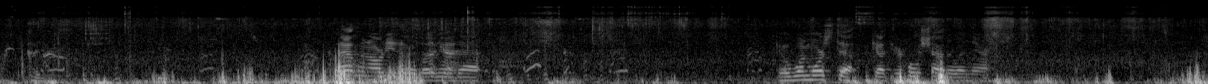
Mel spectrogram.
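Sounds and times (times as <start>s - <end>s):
puppies whimpering and yipping: 0.0s - 7.8s.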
